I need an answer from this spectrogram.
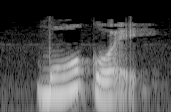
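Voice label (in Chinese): "魔鬼", Mandarin Chinese; hsk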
